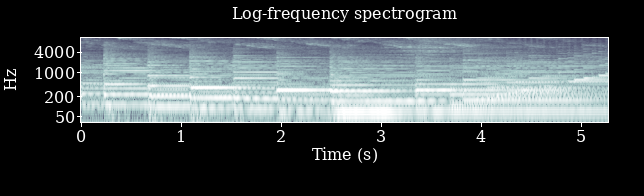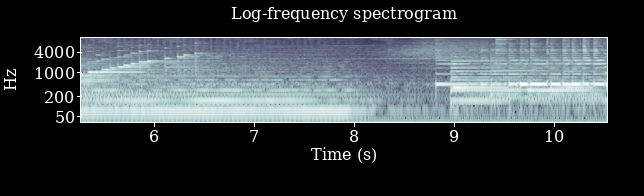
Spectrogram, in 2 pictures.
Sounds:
Musical instrument, Music

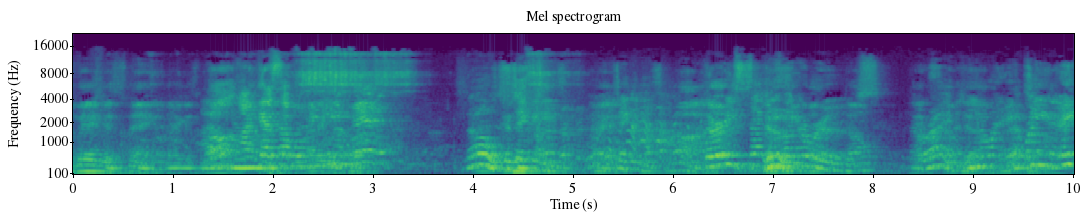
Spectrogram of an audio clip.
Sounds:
Speech

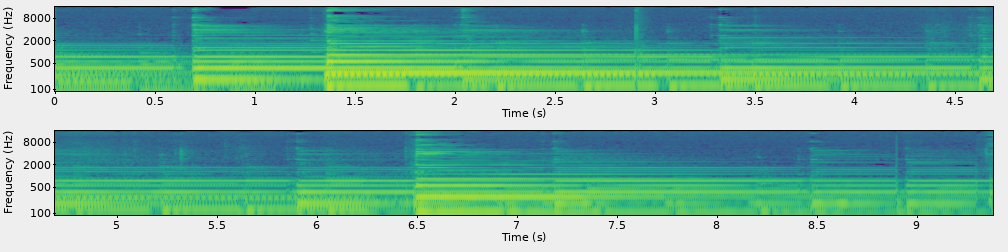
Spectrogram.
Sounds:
Music

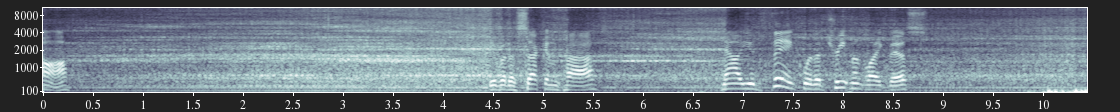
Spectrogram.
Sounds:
Power tool, Tools

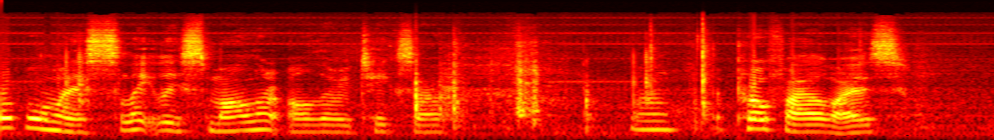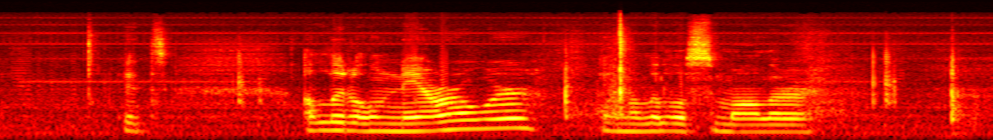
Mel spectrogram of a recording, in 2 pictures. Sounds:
Speech, inside a small room

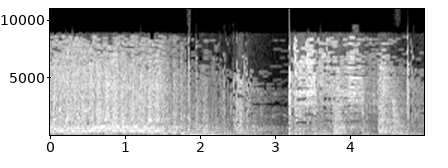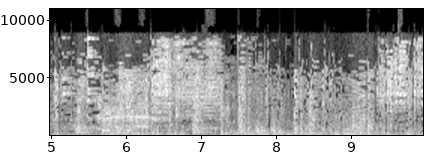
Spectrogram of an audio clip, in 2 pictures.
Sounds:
Heavy metal, Guitar, Speech, Musical instrument, Bass guitar, Rock music, Music

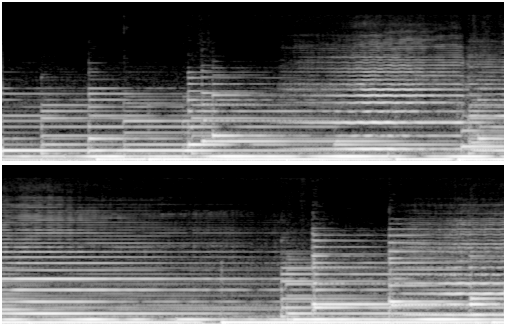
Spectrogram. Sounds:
Music, Tender music

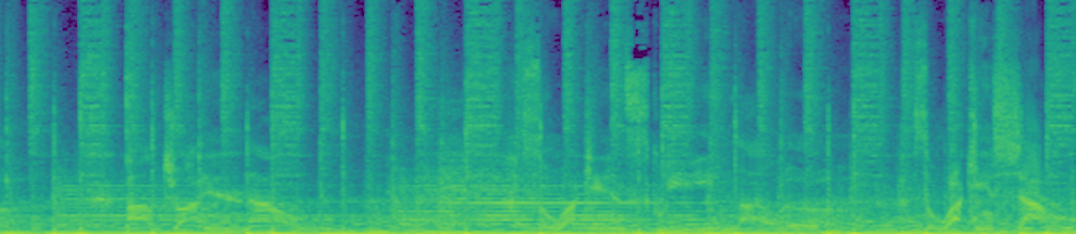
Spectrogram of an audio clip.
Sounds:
Rhythm and blues, Music

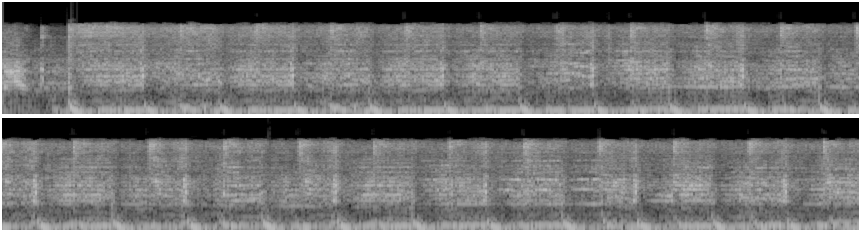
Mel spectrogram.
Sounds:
Music, Independent music

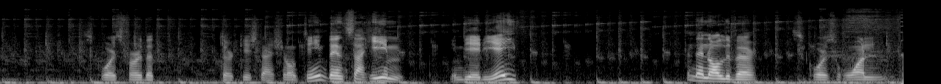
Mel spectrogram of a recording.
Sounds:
Music, Speech

